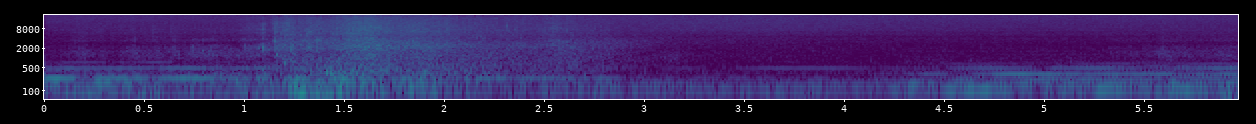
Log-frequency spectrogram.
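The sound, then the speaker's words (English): Gentle waves of a calm sea at sunset wash softly against the shore, one swell rising and receding, over a steady low hum of calm open water. No voices are heard. “The sea is still calm, with the setting sun now dappling the water with copper and crimson.”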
